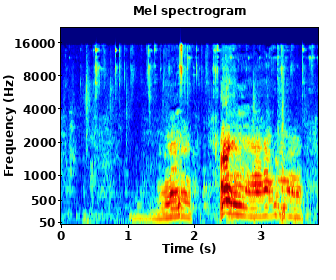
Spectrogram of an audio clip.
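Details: During play between a young Border Collie mix from a Wisconsin rescue and another dog, two long moaning howl-like yowls sound, the second louder and wavering, with faint rustling before them.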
